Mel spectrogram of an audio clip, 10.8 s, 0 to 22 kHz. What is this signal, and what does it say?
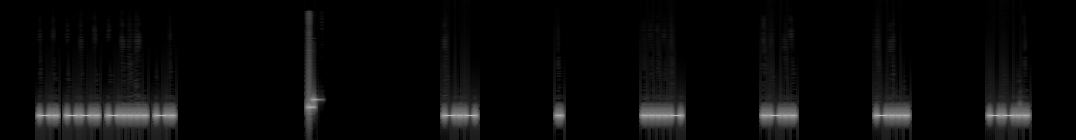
Morse code, heard as a keyed tone, about 36 wpm, spaced as for 13 wpm, 700 Hz. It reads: NG6N KE4LBZ
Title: USA Call Signs - 8x Character Spacing - 35wpm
